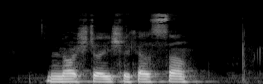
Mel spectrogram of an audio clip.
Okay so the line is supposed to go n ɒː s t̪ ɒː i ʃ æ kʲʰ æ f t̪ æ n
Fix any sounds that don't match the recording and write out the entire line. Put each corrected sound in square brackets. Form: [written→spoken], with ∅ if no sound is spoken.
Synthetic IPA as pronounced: n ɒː [s→ʃ] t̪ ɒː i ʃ [æ→e] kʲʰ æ [f→s] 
